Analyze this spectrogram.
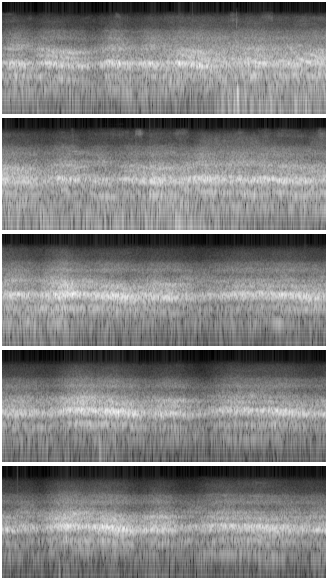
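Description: A large stadium crowd chants in unison, echoing around the open stands.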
